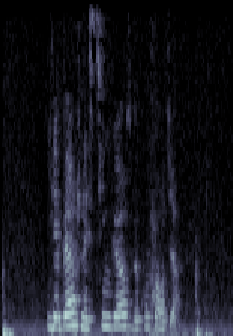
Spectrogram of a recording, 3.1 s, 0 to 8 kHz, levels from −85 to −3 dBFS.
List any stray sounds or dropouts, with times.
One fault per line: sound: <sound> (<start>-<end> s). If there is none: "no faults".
no faults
